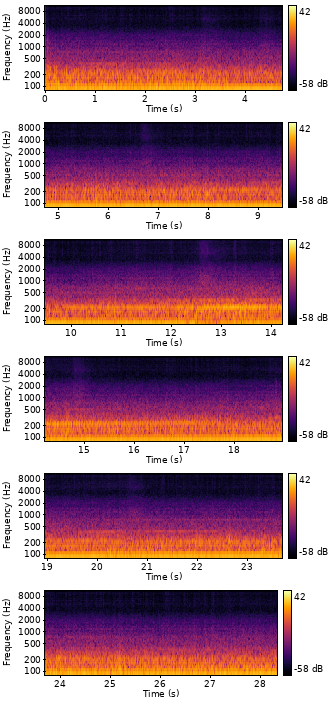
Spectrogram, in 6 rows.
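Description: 1966 Triumph Spitfire's four-cylinder engine running steadily while the car cruises along, heard from a camera mounted on its bonnet, as a loud, even drone.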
